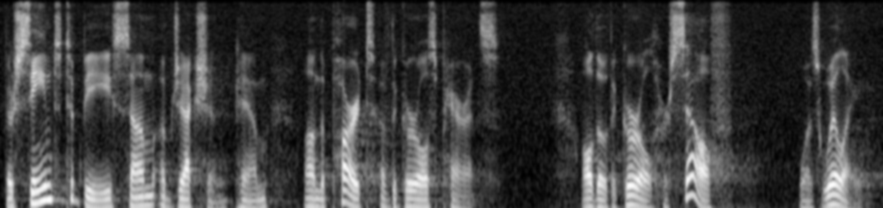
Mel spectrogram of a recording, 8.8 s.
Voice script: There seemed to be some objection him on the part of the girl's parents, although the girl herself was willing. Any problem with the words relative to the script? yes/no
no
